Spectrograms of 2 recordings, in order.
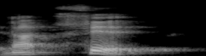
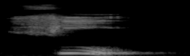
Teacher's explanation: Not the short I, not fit, but the long E, feet.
